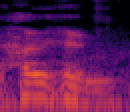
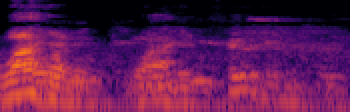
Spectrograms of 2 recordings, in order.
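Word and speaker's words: Hua Hin: We had arranged a holiday in a very nice 5-star beach resort in Ho Hin. Oh, I pronounce it wrong. How do you pronounce it? Wahin.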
